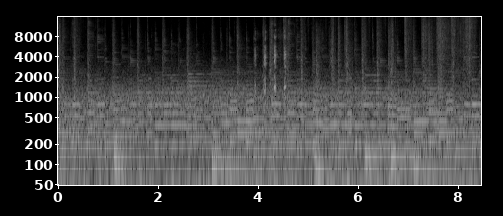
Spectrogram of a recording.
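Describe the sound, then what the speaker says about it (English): Dora's chicken on a farm in the online game Lord of the Rings Online, clucking in short, repeated bursts over a busy, rhythmic game soundscape. "There's Dora's chicken."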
